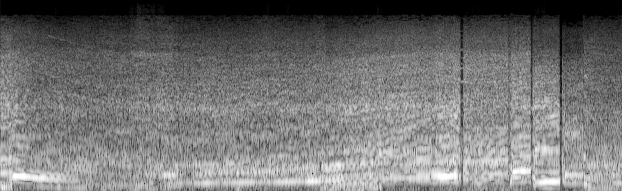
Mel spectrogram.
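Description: A Williams race car engine in a racing video game revs hard and continuously, its pitch climbing and dipping through gear changes, with brief tire squeal near the end. The sound stays loud and close throughout.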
